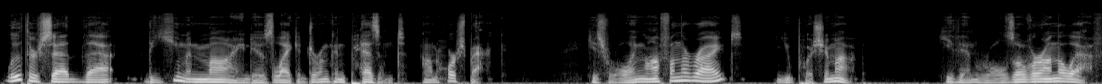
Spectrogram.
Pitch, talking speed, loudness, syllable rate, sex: 115 Hz, 170 wpm, -17 LUFS, 4.3 syllables/s, male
